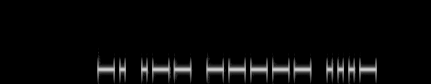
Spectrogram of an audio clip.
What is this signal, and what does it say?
Morse code, heard as a keyed tone, about 21 wpm, 700 Hz. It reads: NW0V
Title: USA Call Signs - 4 Characters - Repeated 2x - 22wpm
